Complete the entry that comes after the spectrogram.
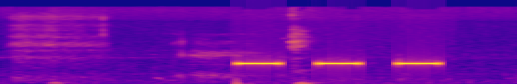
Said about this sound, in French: il a coupé le téléphone.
